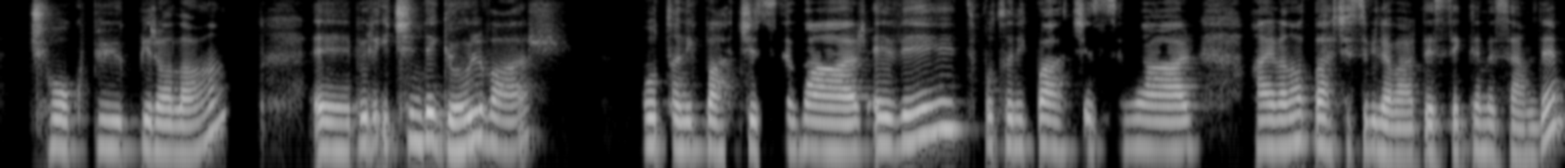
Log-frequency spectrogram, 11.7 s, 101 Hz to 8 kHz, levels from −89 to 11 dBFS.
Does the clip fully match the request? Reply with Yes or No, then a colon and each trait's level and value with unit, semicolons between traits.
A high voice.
No: medium, 175 Hz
